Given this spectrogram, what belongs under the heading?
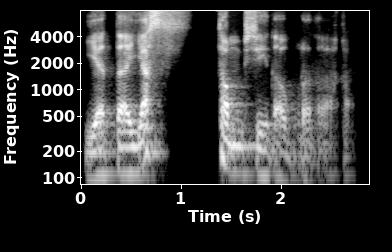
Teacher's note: Here it is Visarga followed by Sakara. So you use it yatayas samshitavratah.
